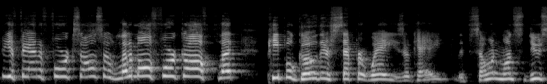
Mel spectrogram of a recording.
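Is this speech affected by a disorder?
No.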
